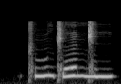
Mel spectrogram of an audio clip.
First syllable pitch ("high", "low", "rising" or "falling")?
rising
